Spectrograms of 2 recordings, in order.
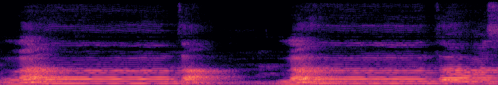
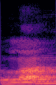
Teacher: Jadi nun matinya itu disamarkan ke huruf ta. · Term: ikhfa hakiki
